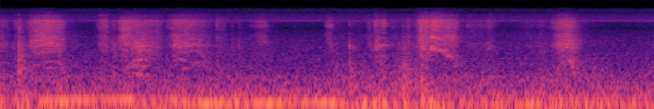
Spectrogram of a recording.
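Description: Bare feet brushing and sliding on the mat and cotton gi and hakama rustling as two aikidoka move through a throw, heard as a string of short swishes with breathing, over a low steady hum.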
